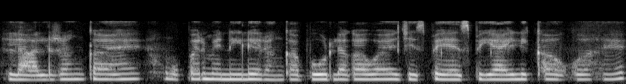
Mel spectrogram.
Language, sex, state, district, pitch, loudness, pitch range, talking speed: Hindi, female, Rajasthan, Jaipur, 235 Hz, -15 LUFS, 230-240 Hz, 170 wpm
